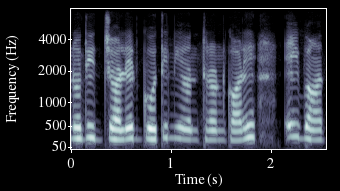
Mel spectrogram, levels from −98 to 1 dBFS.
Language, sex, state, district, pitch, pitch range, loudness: Bengali, female, Jharkhand, Jamtara, 230 Hz, 210-250 Hz, -18 LUFS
